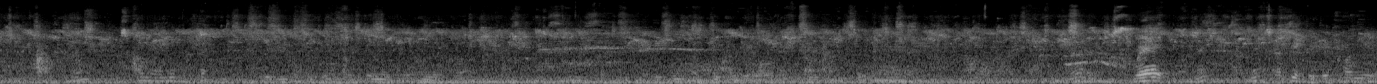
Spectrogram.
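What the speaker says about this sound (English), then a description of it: "The chicken and the rooster and the pigeon all go inside to eat their food." Chickens, a rooster and pigeons at a bird shop make steady chirps, coos and calls, with some wing flapping, all layered over a dense, continuous background of ambient noise.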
